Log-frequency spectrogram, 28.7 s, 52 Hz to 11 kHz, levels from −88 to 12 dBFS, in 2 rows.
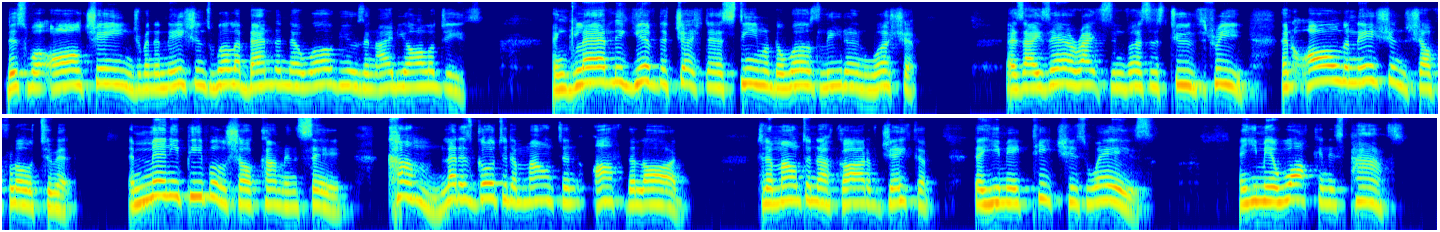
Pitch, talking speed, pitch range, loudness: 195 Hz, 165 wpm, 180-220 Hz, -24 LUFS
